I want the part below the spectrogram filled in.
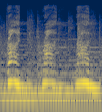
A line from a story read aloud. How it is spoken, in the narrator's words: a voice whispers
